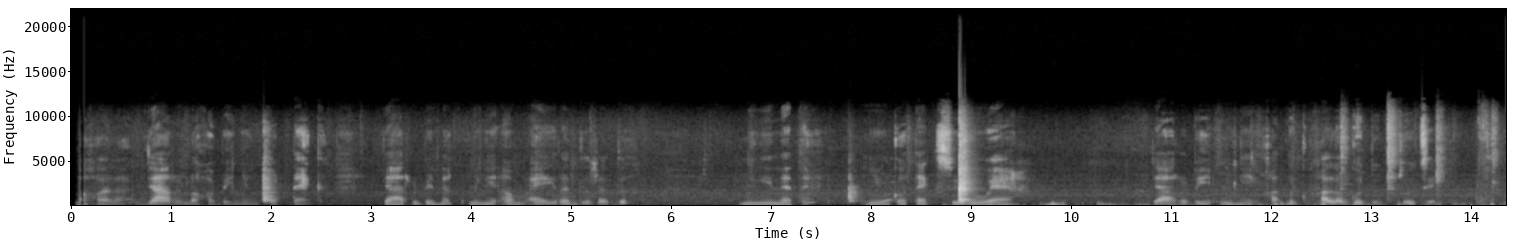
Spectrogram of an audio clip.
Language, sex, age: Wolof, female, 18-24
